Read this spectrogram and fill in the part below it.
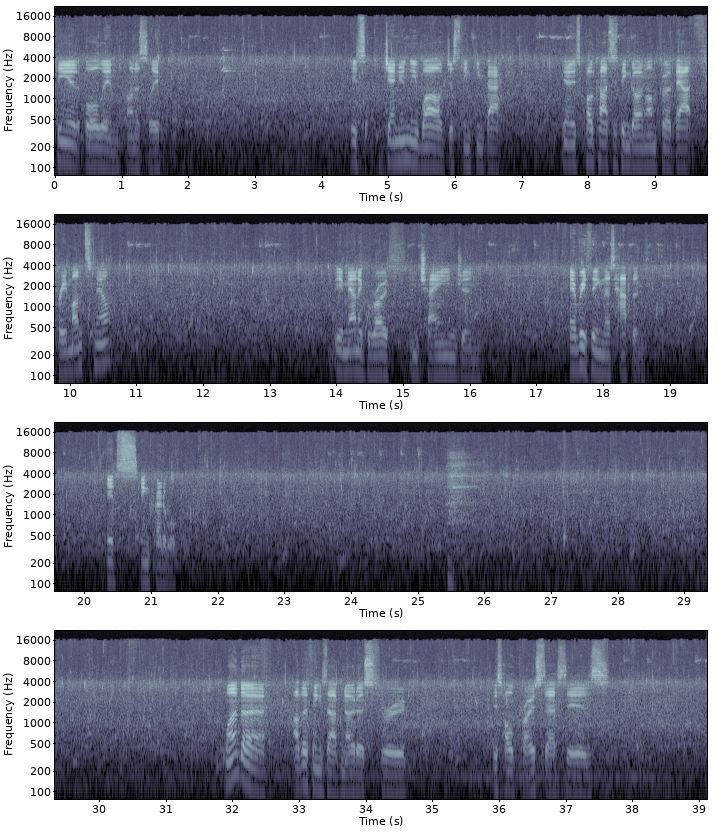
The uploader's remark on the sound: travelled to the Dandenong Ranges in Victoria and recorded out in nature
